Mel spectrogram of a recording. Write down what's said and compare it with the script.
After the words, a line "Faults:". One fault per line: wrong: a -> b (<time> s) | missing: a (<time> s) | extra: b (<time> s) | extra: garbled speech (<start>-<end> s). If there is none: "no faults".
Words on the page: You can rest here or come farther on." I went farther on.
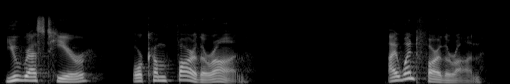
You rest here or come farther on." I went farther on.
Faults:
missing: can (0.2 s)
